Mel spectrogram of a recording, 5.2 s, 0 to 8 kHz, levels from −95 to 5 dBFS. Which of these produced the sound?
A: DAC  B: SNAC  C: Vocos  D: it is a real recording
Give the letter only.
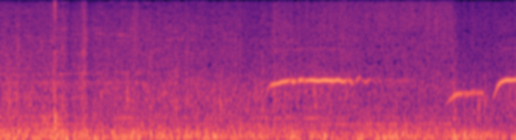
D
